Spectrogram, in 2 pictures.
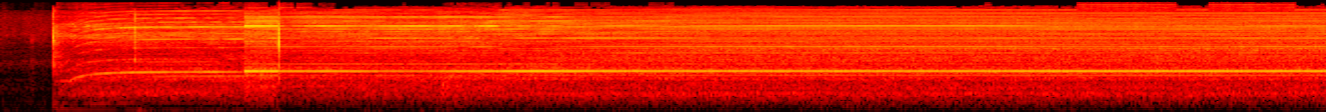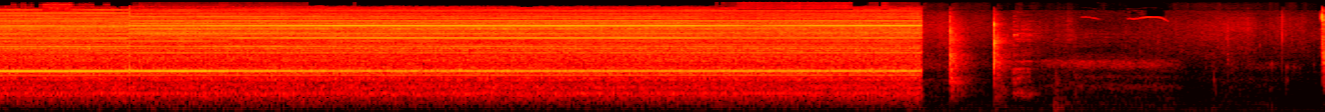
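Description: A heat gun shrinking heat shrink tubing over a car wire, a loud steady blowing roar with a constant whine that runs unbroken for most of the clip, then cuts off, followed by faint handling sounds.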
